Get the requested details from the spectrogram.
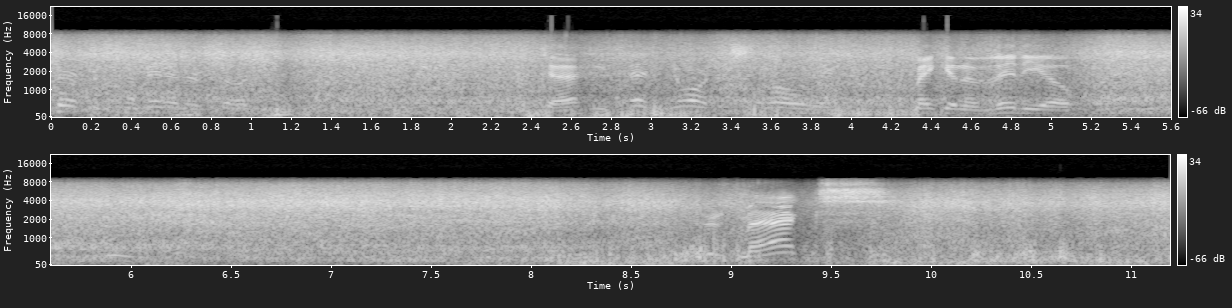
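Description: Waves crash and wash up on a beach.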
